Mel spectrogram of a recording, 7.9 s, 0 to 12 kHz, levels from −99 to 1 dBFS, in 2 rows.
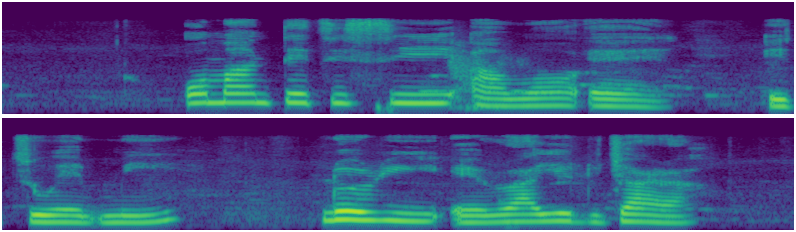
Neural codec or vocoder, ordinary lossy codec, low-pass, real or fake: none; none; 7.2 kHz; real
